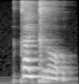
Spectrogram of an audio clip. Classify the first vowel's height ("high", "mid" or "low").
low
